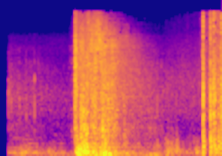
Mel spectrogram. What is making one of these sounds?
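A rocket launcher fires with a sharp blast.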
